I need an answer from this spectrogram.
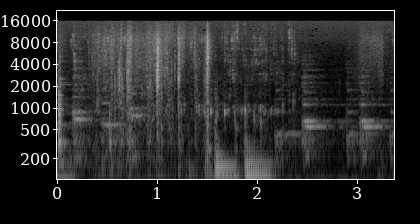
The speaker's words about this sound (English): Go on, shall I have another de Bonnet? Shall I pour us one? Yeah, please be careful.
